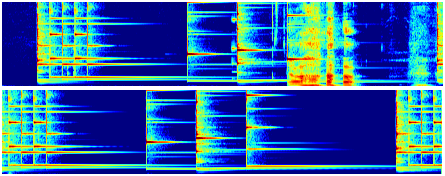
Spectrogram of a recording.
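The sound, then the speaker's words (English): The theme from the Western film The Good, the Bad, and the Ugly, played as ringing, bell-like tones in short repeated phrases, each note decaying, broken up midway by a brief pair of loud wailing vocal-like bursts. “Oh, yeah, it's The Good, the Bad, and the Ugly.”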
